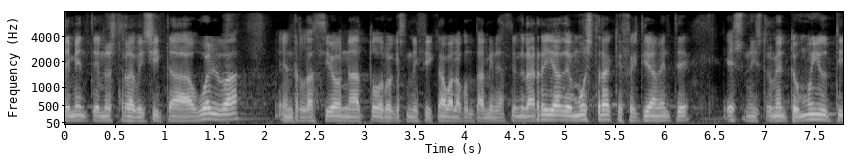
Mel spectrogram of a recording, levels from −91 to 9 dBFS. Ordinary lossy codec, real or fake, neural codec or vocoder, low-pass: none; fake; codec, 16 kHz, 4 kbps, X-Codec, HuBERT features, trained on general audio; none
